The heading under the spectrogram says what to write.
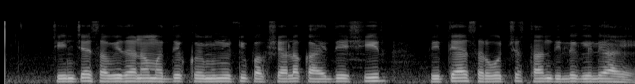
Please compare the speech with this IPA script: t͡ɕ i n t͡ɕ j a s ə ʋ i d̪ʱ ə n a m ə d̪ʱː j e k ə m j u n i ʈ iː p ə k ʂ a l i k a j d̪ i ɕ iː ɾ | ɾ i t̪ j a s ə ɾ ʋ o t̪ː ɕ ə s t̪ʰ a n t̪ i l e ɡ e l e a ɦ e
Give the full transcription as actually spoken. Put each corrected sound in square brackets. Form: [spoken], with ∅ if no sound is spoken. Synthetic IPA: t͡ɕ i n t͡ɕ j a s ə ʋ i d̪ʱ [a] n a m ə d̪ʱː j e k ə m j u n i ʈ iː p ə k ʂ a l [a] k a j d̪ [e] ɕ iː ɾ | ɾ i t̪ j a s ə ɾ ʋ o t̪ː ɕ ə s t̪ʰ a n [d̪] i l e ɡ e l e a ɦ e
